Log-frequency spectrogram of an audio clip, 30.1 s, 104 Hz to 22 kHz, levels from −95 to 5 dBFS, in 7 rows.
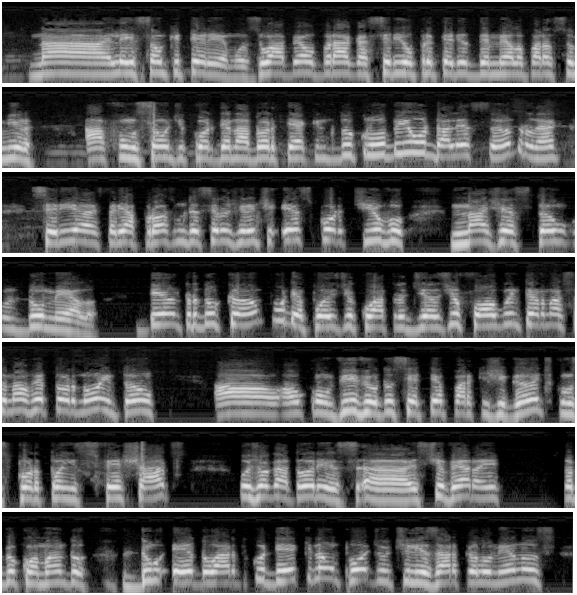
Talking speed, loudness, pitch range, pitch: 160 wpm, -18 LUFS, 205-245 Hz, 220 Hz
